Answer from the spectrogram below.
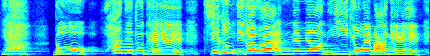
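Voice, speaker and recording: Woman preacher doing satan the tempter, high voice, slow goading taunts. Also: a bit bright, exaggerated voice. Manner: coaxing, egging on.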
